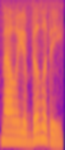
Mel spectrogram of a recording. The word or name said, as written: malleability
